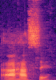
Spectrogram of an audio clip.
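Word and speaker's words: ahase: Vimos que acá tenemos ajase, así se pronuncia, ajase, ajase. Esta H tiene como si fuera la expresión del H del inglés, ajase.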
